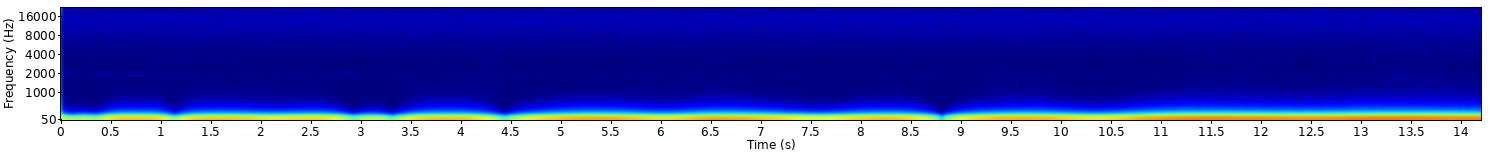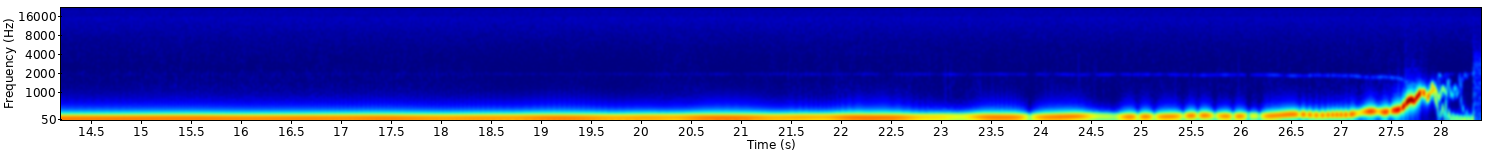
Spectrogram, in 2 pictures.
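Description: Sonified gravitational-wave signal of the black hole merger GW200129, stretched out in time into a deep hum. The tone swells and fades over and over as the precessing orbits wobble, and creeps slowly up in pitch. Near the end it sweeps sharply upward in a rising chirp as the two black holes merge.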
